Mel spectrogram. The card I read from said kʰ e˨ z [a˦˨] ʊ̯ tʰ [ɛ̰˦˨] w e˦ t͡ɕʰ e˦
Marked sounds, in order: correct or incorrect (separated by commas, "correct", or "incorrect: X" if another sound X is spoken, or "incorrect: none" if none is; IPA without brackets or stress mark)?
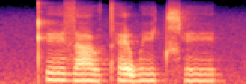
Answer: incorrect: a˨, correct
